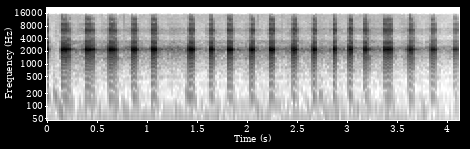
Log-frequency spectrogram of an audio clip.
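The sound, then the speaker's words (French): Children make loud, duck-like quacking sounds that repeat in a quick, steady rhythm, around eighteen nasal quacks in a row, clear with no talking. “Les mains sur les hanches ou dans les poches, on entend les enfants faire des coin-coin-coin-coin retentissants.”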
